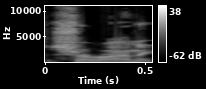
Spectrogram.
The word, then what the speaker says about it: Charania: I You just really butchered can't the pronounce his man's name. name. Skarnakia, Sharana.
